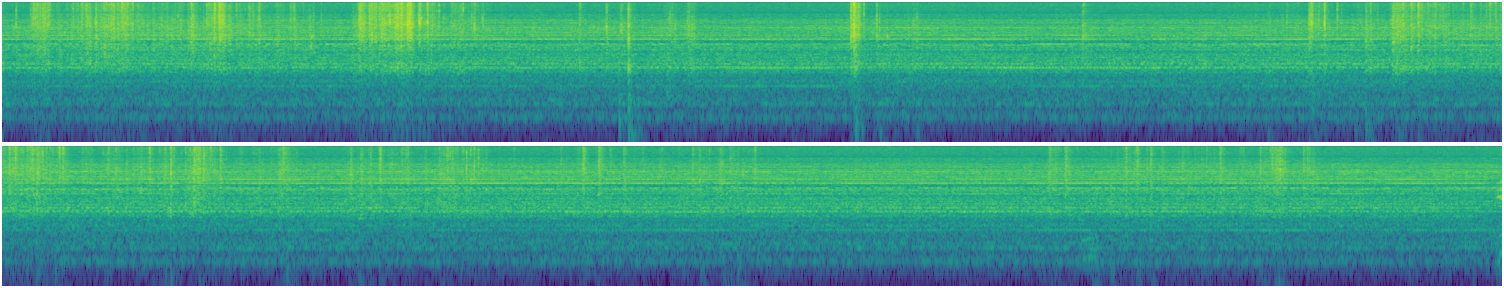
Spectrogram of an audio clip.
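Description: A kitchen appliance's electric motor running steadily with an even hum, with a few short knocks and the rustle of baking paper being laid in a metal baking tray.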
